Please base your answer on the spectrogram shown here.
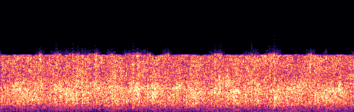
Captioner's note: applause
